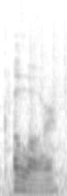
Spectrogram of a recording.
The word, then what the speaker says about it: Kalar: How do you say your name again? Kaelar. Kalar. Kalar. I've been Okay. saying it so wrong, and I apologize. It's Kalar.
